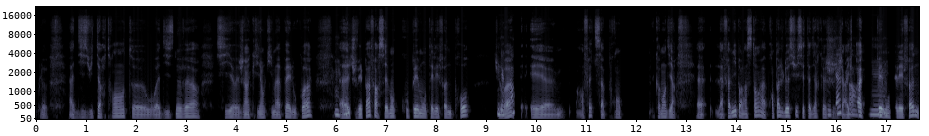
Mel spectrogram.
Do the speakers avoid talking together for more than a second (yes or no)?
no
